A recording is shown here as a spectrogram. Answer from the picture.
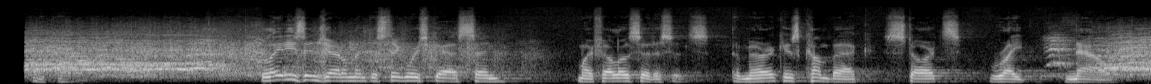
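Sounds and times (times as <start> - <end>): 
crowd cheering and applauding at rally: 0.2 - 5.4, 11.0 - 11.5
speech: 2.6 - 5.2, 5.8 - 11.3.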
